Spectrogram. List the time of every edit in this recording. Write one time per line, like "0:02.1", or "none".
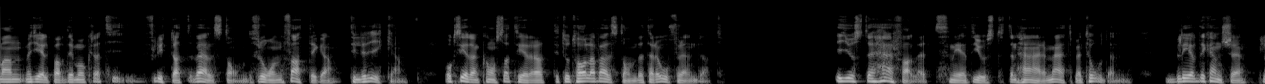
none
